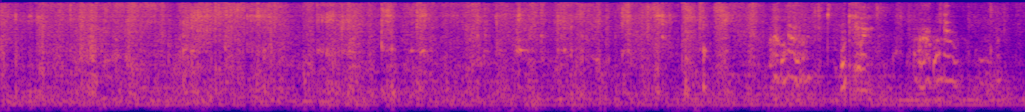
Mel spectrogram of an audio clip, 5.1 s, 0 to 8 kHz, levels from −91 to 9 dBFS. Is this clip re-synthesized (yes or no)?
yes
